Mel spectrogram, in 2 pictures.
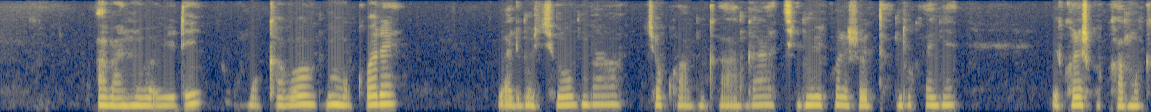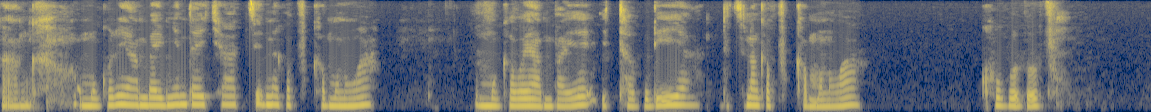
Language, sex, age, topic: Kinyarwanda, female, 25-35, agriculture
